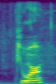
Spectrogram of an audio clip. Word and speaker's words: Quora: And I found four of them on Cura. I think I'm saying that right. Cura? Cura? – Quora. – Quora. Quora.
